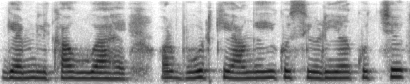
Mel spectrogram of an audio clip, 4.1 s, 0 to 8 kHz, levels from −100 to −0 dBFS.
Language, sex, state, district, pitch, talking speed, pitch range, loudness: Hindi, female, Madhya Pradesh, Bhopal, 220 Hz, 175 wpm, 215-235 Hz, -16 LUFS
